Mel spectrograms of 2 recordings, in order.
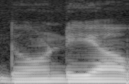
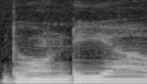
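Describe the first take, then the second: The two takes are said the same way.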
